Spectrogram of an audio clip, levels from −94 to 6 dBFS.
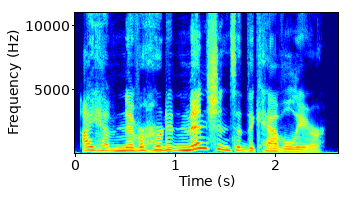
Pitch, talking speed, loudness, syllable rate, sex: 235 Hz, 205 wpm, -18 LUFS, 5.8 syllables/s, female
